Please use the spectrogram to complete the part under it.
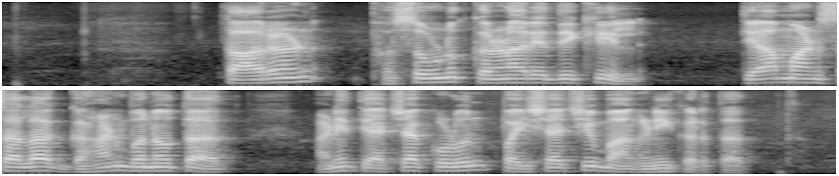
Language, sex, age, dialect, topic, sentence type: Marathi, male, 51-55, Standard Marathi, banking, statement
